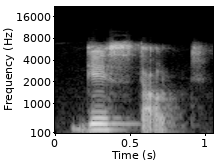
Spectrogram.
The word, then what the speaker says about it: Gestalt: Gestalt né e a uma do certo de pronunciar a palavra é Gestalt tão já já oriento né os próximos para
